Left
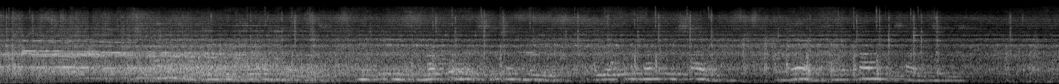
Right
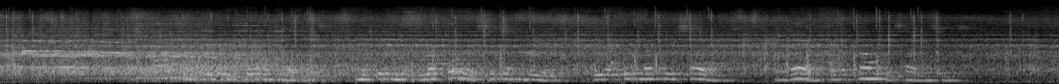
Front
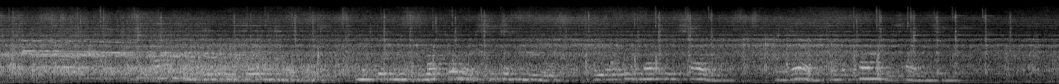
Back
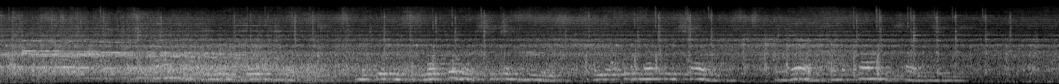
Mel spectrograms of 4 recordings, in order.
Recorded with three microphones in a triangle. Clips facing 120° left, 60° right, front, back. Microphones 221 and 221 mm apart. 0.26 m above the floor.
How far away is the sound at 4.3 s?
About 1.4 m.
